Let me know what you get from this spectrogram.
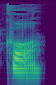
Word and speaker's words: Kuhl: I'm Kat Cool, and I can be found on Twitter at Wolves Are Cool, with cool spelled like my last name, K-U-H-L, or also on Twitter at Campaign Pod for the show.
